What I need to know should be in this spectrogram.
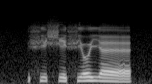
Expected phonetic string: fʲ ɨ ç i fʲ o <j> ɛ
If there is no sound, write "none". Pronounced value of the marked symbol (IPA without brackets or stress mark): j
